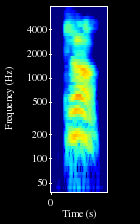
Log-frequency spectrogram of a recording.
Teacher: র এর উচ্চারণটা হালকা কম্পিত হবে আপনি যখন র উচ্চারণ করবেন দেখবেন জীবটা হালকা কম্পিত হচ্ছে র · আপনি যখন র উচ্চারণ করবেন দেখবেন জিভটা হালকা কম্পিত হচ্ছে। র, তাই না, হালকা কম্পিত হয়, একটু কম্পন সৃষ্টি হয়।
